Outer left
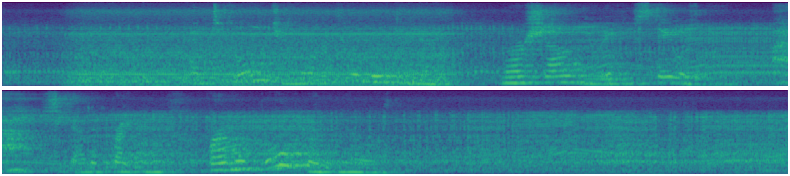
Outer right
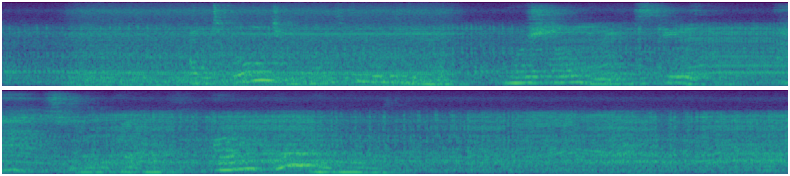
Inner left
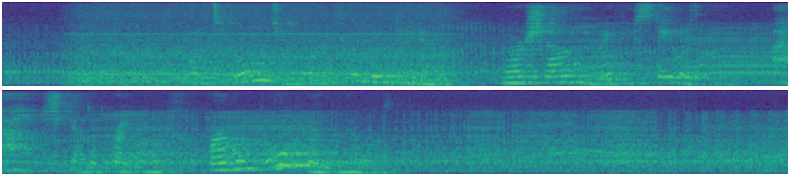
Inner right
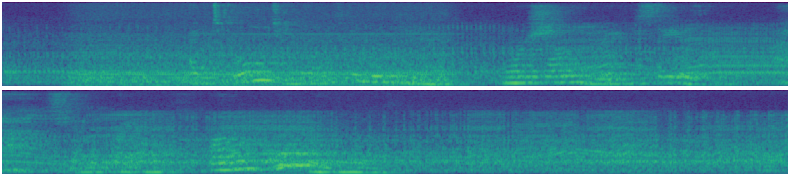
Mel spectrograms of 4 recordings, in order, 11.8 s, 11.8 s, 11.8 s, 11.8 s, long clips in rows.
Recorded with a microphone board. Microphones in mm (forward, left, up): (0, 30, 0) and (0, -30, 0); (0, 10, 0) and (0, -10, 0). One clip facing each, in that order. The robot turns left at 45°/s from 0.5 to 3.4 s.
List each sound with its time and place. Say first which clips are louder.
1.4 s a woman speaking: outer right 1 dB, inner right 1 dB; 155° right, 4.5 m; by 8.8 s 115° left, 4.5 m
